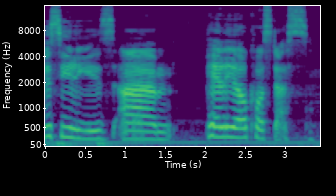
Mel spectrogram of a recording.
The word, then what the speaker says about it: Vasilis Paleokostas: It's pronounced Vasilis Paleokostas.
